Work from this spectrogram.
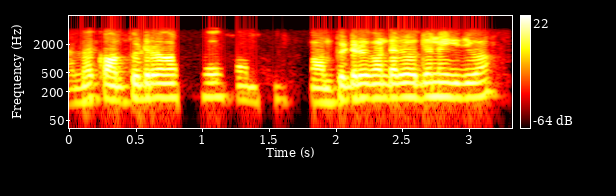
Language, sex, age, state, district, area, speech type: Odia, male, 18-30, Odisha, Kalahandi, rural, conversation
